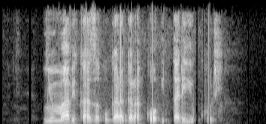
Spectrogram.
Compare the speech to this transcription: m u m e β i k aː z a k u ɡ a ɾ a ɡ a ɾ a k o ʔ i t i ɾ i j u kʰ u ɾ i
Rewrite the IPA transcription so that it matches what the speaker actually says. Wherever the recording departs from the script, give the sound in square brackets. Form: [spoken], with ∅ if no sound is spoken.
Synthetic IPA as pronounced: [ɲ] u m [a] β i k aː z a k u ɡ a ɾ a ɡ a ɾ a k o ʔ i t [a] ɾ i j u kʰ u ɾ i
